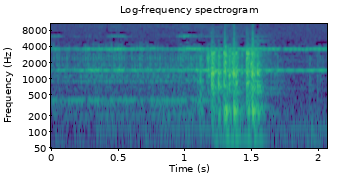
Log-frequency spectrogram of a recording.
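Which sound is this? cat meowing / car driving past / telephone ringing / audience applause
telephone ringing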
